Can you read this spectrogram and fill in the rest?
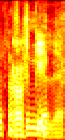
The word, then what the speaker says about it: Roskilde: cómo se pronuncia en danés, escrito así. – Roskilde, Roskilde, está bien.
